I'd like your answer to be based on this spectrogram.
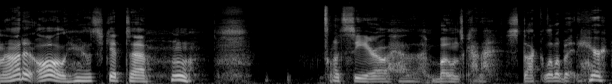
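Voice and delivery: usual speaking voice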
